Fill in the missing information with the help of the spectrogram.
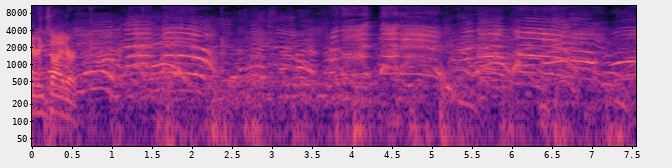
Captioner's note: crowd chatter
